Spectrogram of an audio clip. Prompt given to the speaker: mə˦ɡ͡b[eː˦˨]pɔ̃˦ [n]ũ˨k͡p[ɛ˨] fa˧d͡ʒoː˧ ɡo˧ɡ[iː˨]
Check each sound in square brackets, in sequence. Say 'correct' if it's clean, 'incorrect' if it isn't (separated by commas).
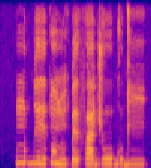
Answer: correct, correct, correct, correct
